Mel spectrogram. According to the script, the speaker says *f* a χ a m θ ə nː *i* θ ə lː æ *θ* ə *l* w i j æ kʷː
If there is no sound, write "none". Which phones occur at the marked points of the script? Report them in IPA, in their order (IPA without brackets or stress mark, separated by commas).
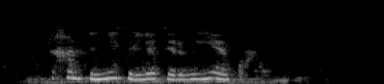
θ, i, θ, ɾ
